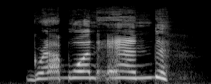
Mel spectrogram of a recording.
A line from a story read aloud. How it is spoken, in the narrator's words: Wally squeaked, trying not to screech, to remain calm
